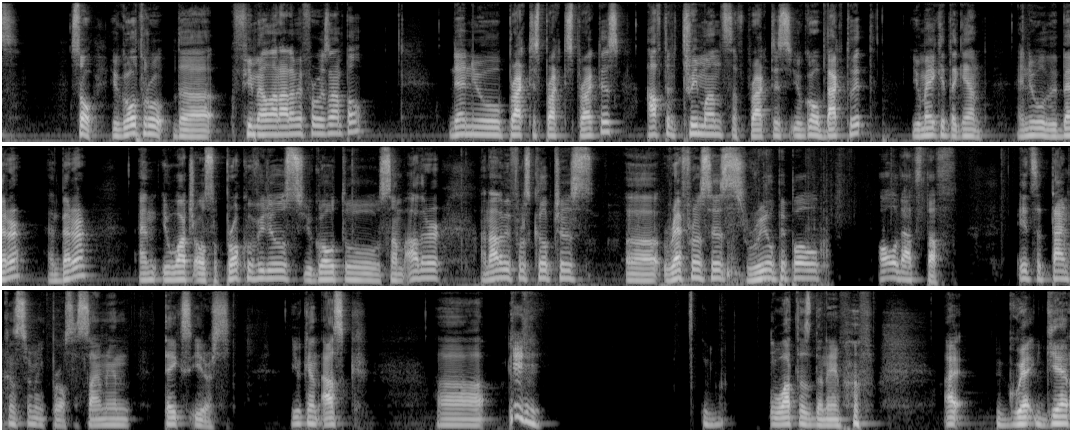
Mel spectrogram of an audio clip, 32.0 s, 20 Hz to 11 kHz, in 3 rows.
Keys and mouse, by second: 19.4-32.0 drag.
